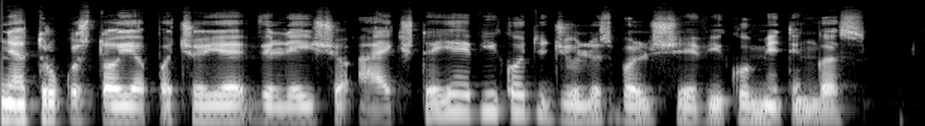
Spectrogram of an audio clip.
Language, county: Lithuanian, Panevėžys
